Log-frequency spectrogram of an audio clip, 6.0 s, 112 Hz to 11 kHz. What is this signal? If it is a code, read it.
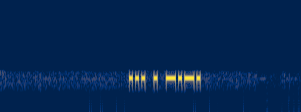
Morse code, heard as a keyed tone, about 19 wpm, 440 Hz. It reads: SEC
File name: contests / ss-cw-k5tr-op-n5rz -1600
